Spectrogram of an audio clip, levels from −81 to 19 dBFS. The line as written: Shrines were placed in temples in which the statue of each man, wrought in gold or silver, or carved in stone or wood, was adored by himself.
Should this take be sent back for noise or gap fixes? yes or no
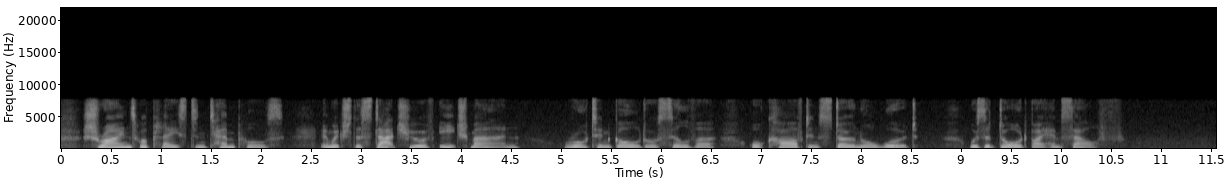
no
